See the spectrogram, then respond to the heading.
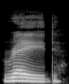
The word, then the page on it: raid: American English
